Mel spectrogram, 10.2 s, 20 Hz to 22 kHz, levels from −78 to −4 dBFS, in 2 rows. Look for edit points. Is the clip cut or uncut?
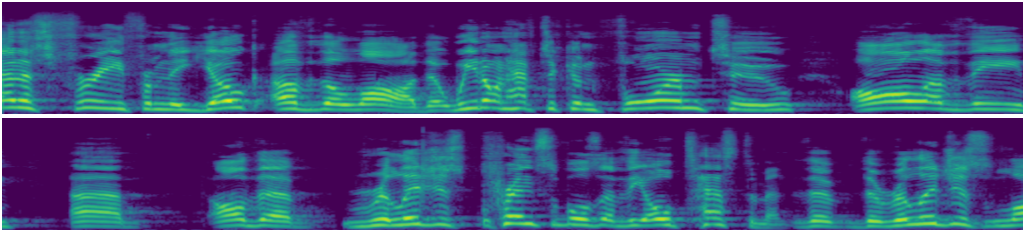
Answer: cut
